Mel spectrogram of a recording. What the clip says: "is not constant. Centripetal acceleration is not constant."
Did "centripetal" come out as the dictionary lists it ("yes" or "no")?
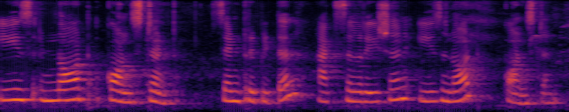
yes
